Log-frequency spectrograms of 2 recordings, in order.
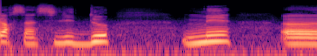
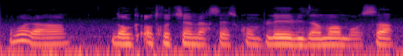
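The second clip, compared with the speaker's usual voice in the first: ordinary talk, nothing marked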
